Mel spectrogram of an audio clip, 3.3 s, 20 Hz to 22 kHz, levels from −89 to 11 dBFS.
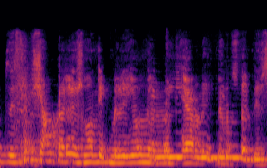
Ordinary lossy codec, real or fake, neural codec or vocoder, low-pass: MP3, 96 kbps; fake; codec, 44.1 kHz, 1.7 kbps, Pupu-Codec; 10.8 kHz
